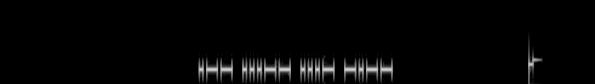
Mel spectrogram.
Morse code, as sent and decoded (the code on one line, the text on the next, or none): .-- ...-- ...- -.--
W3VY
